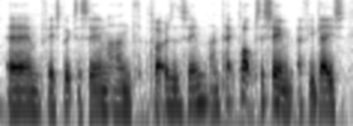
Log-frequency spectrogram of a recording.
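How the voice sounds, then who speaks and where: A man's voice: on the low side, fairly even intonation, normal speed, a little mellow. A man chatting casually and keenly as a podcast guest. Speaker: podcast guest, singer-songwriter. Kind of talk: casual chat.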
